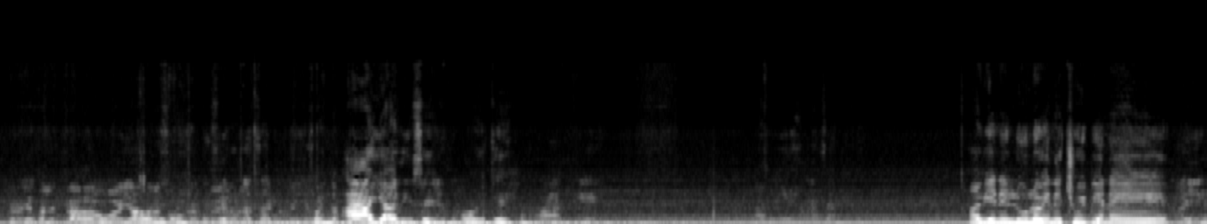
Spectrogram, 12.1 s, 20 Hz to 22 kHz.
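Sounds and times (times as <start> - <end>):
minibus engine rumble: 0.0 - 12.0
tyres on dirt road: 0.0 - 12.0.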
